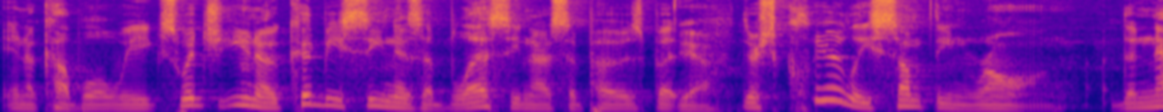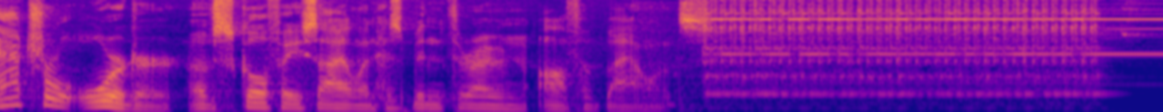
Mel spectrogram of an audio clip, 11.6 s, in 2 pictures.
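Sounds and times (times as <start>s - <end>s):
speech: 0.0s - 9.6s
red telephone bell ringing: 9.3s - 11.6s.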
